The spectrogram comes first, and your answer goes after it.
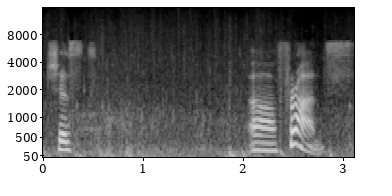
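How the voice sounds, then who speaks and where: Speaking at a very slow pace, a woman talks. She has a German accent. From Germany. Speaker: video game streamer. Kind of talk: live gameplay commentary. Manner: halting.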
